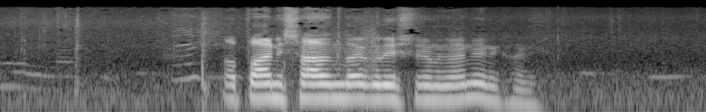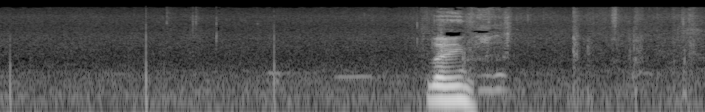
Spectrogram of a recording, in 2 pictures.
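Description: A young boy calls out close by.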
